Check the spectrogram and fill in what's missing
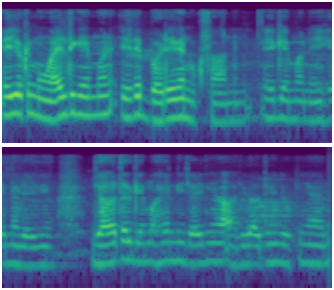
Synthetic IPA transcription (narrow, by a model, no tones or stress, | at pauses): eːd͡ʒoːkimoːbaːɪld̪iːɡɛːməneːt̪eːbəɽeːɡɛːnʊksaːnɦəneːɡɛːmãːnəĩːkʰeːlnãːt͡ʃaːiːd̪ijãː | zjaːd̪aːt̪əɾɡɛːmãːkʰeːlnĩːt͡ʃaːiːd̪ijãːəd̪ɪkaːld̪ijãːd͡ʒoːkijãːn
